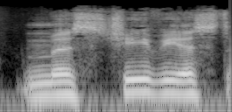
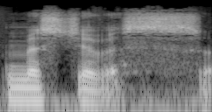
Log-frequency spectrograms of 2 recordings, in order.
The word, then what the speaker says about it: mischievous: And finally, mischievous does not exist. It's mischievous. All right.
